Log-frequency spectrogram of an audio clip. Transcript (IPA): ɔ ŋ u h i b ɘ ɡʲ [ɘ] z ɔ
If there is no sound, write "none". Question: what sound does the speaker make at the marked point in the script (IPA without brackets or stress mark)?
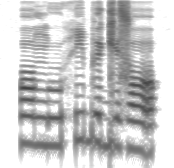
ɘ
